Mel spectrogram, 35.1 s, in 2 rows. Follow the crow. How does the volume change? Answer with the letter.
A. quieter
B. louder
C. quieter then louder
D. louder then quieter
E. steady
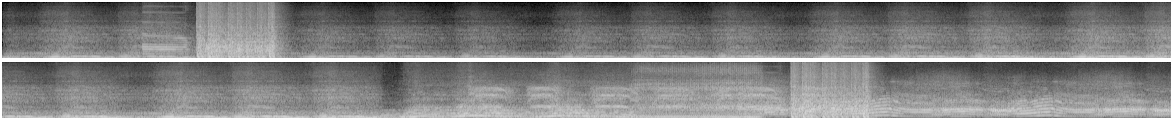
E.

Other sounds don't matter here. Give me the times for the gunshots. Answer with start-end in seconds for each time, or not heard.
2.1-4.1, 28.6-30.6.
